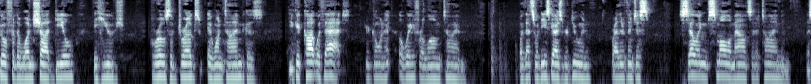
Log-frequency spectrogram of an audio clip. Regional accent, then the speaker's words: Nova Scotia, Canada; I'm actually from Nova Scotia. I lived in the Halifax area briefly when I was like a toddler.

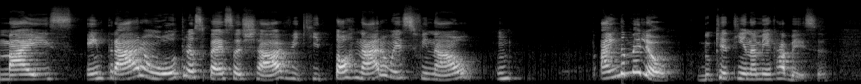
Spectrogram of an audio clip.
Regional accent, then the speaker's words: Rio Grande do Norte, Brazil; só tem comida que só se tem no Siridó, que é o lugar de onde eu vim.

